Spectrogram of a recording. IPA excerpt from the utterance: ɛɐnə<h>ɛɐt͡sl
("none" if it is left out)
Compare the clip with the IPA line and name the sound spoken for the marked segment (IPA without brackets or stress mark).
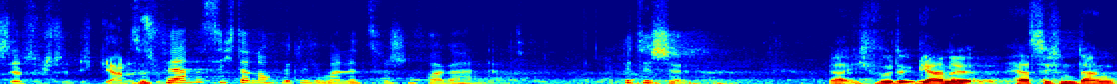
h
